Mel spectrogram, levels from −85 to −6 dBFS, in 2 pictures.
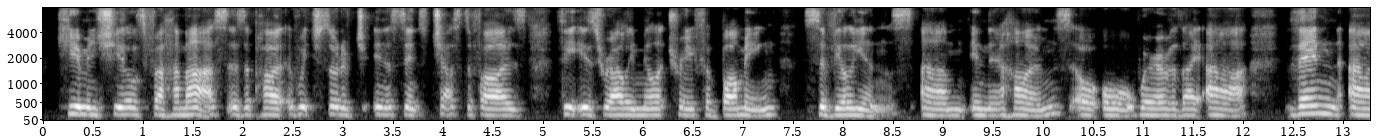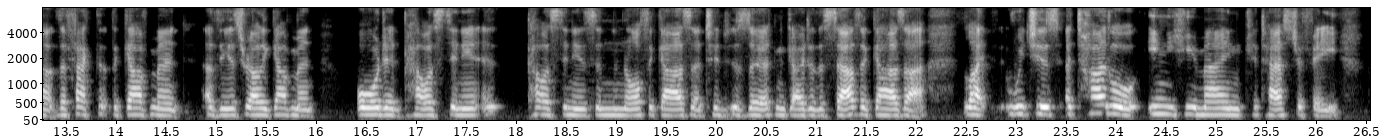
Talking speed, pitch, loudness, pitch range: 145 wpm, 175 Hz, -20 LUFS, 165-185 Hz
